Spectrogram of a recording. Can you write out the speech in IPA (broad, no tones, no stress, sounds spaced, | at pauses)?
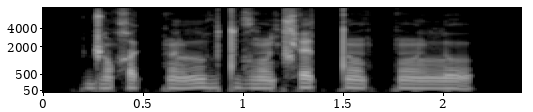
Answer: ɖ͡ʐ õ χ ɛ kː œ̃ lː ṳ t ṳ ɣ õː t͡ɕʰ ɛ tː õː kː õː lː o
